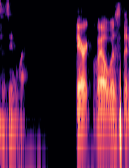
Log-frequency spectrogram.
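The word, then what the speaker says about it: Derek Quayl: Quail like the bird. Uh qu u a y l So kind of but not the same spell but pronounced the same way. Derek Quail was the name of this person.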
